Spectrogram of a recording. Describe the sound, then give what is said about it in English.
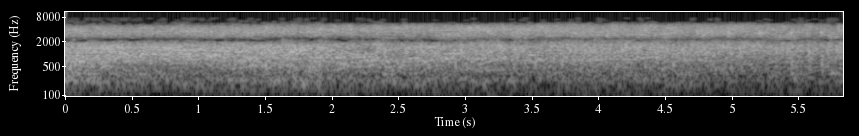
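A studio audience breaks into sustained applause for Milton Berle on the program, a dense, steady wash of clapping that holds at full strength for several seconds with no voices over it. “To live to see the day Berle gets applause on this program.”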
